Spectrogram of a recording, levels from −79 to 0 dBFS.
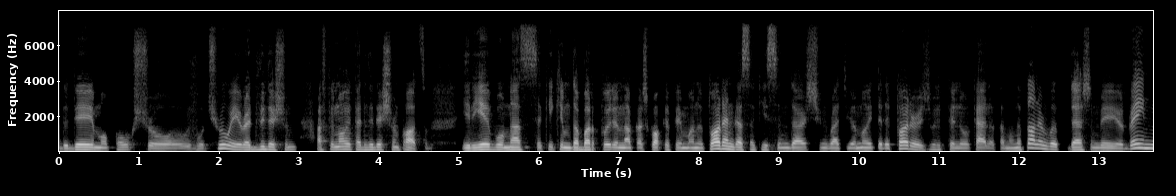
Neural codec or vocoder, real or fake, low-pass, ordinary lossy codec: codec, 16 kHz, 0.5 kbps, X-Codec, HuBERT features, trained on balanced general audio; fake; 7.2 kHz; MP3, 64 kbps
